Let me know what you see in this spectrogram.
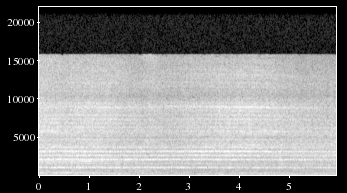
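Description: GWR Class 800 Intercity Express Train moving slowly past the platform: a low rumble of wheels on rail under a steady high electrical whine.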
